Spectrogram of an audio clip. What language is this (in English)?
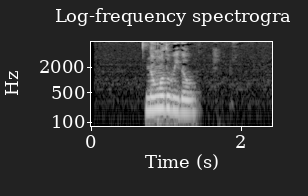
Galician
